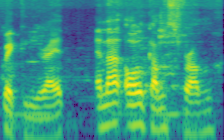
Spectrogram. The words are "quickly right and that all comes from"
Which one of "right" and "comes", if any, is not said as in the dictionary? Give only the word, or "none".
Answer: comes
